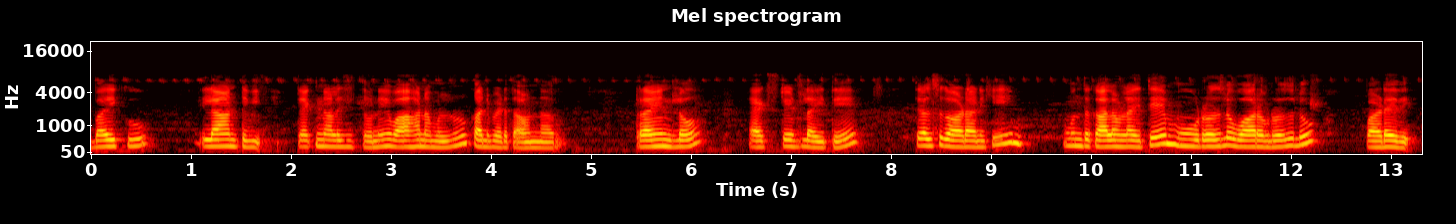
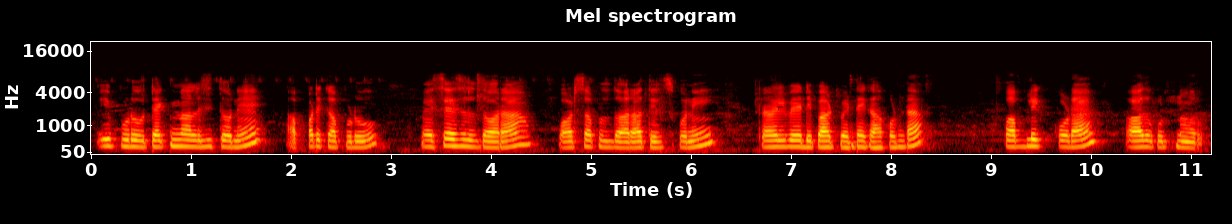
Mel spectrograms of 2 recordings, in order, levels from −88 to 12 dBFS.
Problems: background sounds at intervals, background conversations at intervals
